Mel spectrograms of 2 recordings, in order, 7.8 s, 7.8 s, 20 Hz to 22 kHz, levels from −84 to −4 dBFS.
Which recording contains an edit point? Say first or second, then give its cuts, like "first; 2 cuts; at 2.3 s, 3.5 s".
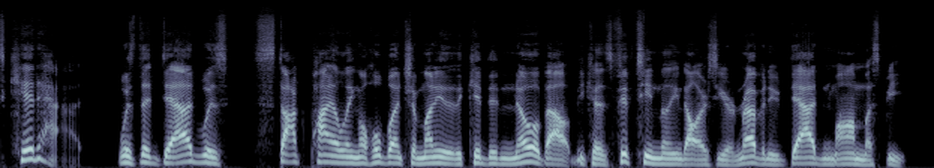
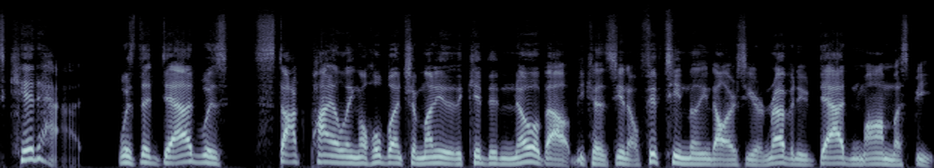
first; 1 cut; at 5.1 s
